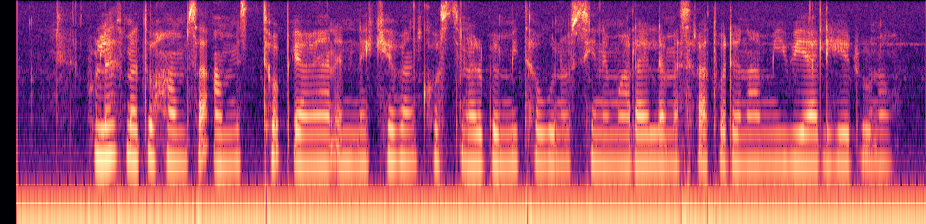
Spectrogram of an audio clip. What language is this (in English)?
Amharic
